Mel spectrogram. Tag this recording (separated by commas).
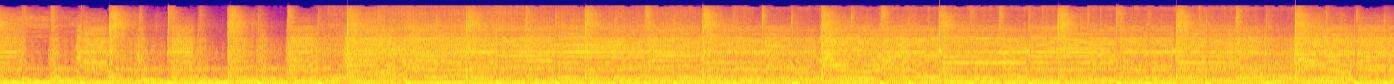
Music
